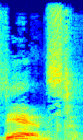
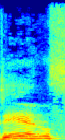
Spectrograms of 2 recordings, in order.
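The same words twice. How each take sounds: First: The ending is a plain t sound. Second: The ending is not a plain t sound. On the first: The speaker calls it right. "we pronounce it with a T sound" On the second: The speaker calls it wrong. "so it is not danced"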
